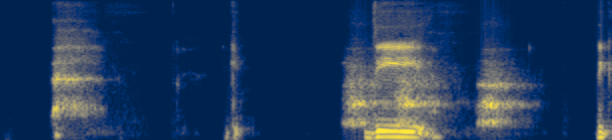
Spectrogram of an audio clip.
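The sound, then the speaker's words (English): A stressed pet dog giving a few short, strained barks and whining yelps, loud harmonic bursts separated by stretches of silence, the longest and fullest one coming near the middle. “you can hear George again. He's stressed again. My dog.”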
